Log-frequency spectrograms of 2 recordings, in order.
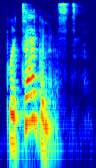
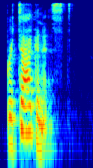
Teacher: the stress syllable is the second one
